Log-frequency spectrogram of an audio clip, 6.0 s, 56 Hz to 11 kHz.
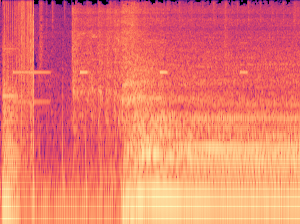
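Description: Nissan GT-R's twin-turbo V6 being push-button started. There is a short noise burst and a few small beeps at first, then the starter. The engine catches about two and a half seconds in, flares briefly, and settles into a steady idle.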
